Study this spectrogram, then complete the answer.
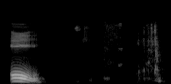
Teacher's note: Imalah tadi seperti saya bilang, imalah adalah harokat di antara fathah dan kasrah. Jadi kalau bunyinya seperti bunyi huruf E dalam bahasa Indonesia.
